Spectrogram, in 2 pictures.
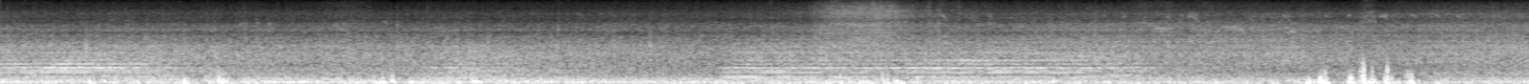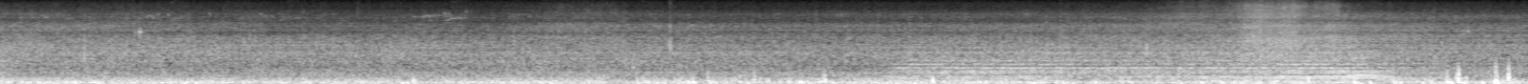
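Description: A horn sounding a chord of several steady tones in long blasts, three times: one ending just after the start, one about seven seconds in, one near the end. A steady low rumble runs underneath, and there is a brief knock a little before halfway.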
